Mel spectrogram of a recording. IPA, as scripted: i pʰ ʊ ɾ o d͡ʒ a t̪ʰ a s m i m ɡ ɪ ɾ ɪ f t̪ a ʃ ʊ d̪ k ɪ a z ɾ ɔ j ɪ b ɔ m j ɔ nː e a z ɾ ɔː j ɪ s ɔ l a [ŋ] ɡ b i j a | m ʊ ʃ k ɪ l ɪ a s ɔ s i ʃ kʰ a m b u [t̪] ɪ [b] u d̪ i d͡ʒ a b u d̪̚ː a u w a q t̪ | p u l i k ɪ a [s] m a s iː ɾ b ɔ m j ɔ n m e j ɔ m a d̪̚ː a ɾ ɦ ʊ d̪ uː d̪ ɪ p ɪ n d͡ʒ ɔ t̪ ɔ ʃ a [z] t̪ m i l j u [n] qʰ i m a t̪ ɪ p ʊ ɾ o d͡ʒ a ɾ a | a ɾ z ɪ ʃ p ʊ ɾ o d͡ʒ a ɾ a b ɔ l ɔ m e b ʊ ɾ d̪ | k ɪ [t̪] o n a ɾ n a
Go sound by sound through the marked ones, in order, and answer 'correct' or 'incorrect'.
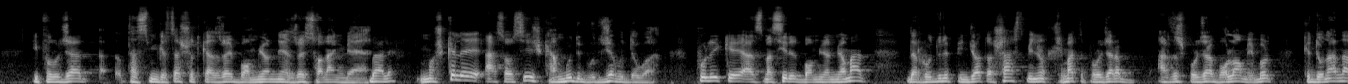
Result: correct, incorrect, correct, incorrect, incorrect, correct, incorrect

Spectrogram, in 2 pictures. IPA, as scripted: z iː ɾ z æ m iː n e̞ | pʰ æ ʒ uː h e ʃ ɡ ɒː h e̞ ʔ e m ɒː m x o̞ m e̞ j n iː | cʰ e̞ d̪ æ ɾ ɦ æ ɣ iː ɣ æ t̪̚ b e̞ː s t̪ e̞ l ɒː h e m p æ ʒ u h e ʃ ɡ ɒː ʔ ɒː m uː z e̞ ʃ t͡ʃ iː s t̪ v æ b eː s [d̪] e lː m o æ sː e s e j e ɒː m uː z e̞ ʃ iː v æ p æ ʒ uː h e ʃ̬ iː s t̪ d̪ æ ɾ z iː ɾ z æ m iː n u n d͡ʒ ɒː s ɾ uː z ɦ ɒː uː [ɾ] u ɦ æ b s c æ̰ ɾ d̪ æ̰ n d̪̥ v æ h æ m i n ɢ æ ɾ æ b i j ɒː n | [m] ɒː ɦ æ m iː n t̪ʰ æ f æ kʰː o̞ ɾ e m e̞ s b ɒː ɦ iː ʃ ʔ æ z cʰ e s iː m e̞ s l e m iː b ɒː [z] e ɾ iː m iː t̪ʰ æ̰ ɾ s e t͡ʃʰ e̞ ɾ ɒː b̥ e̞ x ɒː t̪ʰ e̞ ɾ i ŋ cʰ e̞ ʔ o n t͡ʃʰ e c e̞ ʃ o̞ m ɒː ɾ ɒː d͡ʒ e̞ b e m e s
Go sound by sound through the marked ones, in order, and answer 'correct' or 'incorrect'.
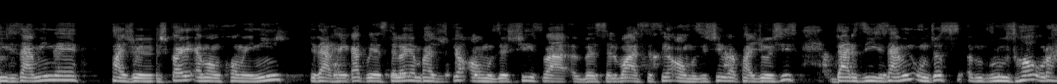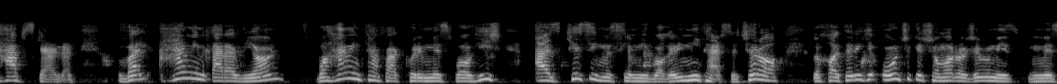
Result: incorrect, correct, incorrect, incorrect

